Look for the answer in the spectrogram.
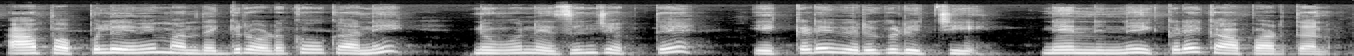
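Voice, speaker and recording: A woman's voice: on the high side, fairly quick, dark tone, natural voice. A woman voicing a bold, scheming young woman who talks in a pushy, commanding way. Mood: threatening.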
